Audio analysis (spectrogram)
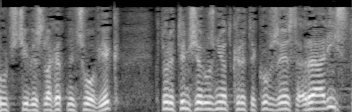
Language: Polish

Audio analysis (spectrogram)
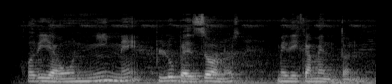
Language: Esperanto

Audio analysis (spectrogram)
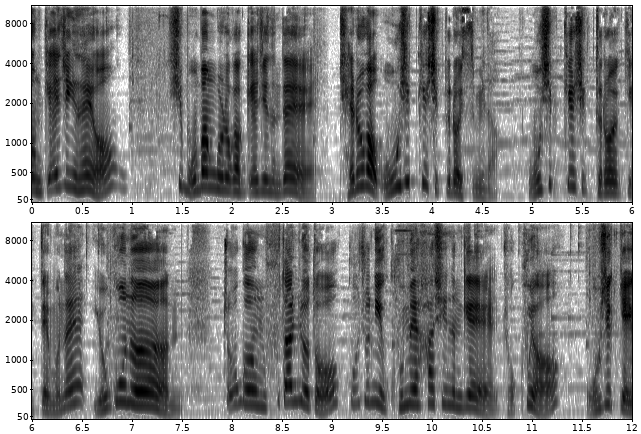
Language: Korean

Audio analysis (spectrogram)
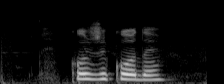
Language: Russian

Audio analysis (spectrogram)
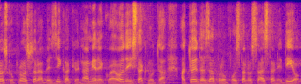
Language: Croatian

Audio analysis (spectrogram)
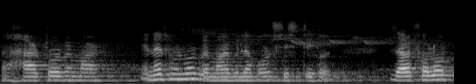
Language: Assamese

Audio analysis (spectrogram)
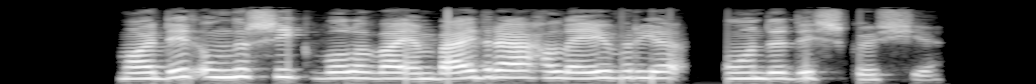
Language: Western Frisian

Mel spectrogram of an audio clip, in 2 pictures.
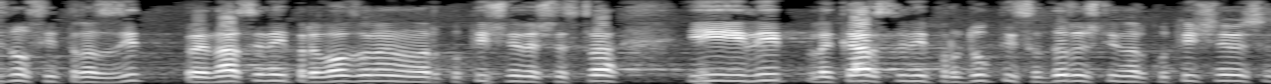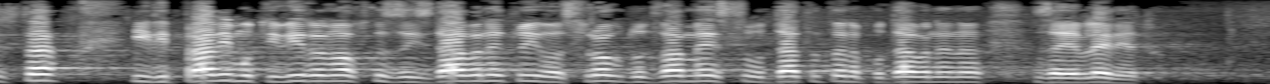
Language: Bulgarian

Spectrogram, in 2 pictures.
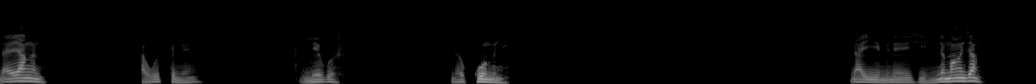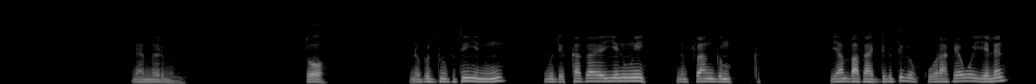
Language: Awak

